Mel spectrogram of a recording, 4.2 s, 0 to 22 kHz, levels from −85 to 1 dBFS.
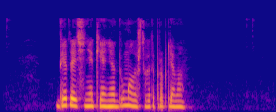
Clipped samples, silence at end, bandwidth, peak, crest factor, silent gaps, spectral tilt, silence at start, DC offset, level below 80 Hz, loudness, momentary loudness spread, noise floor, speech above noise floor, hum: under 0.1%; 1.4 s; 11.5 kHz; -4 dBFS; 18 dB; none; -6 dB/octave; 0.85 s; under 0.1%; -66 dBFS; -20 LUFS; 9 LU; -73 dBFS; 54 dB; none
